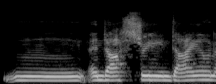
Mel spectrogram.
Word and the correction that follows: androstenedione: I don't think I said that right. B, melatonin. C, aldosterone. D, cortisol. E, angiotensin II. – Androstenedione, yeah, which is the answer here.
